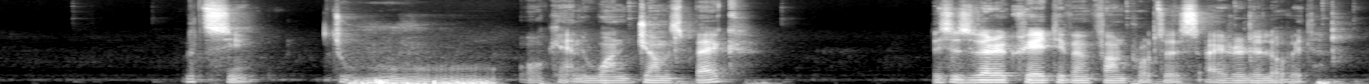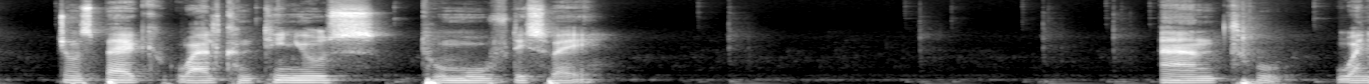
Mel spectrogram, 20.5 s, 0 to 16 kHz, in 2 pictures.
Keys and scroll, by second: 4.9 v, 7.0 c, 8.5 v, 9.2 c, 9.8 v, 15.6 c, 17.0 v, 18.0 c, 18.5 v.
